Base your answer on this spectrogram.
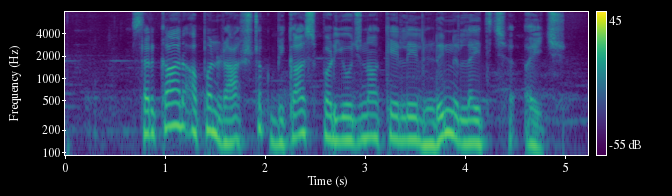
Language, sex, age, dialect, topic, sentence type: Maithili, male, 25-30, Southern/Standard, banking, statement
